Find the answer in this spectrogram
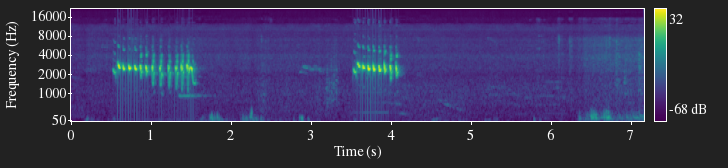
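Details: Calling to a male, a female yellow-vented bulbul gives two rapid chattering bursts about three seconds apart, with low knocks and thumps in between and rumbling noise near the end.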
